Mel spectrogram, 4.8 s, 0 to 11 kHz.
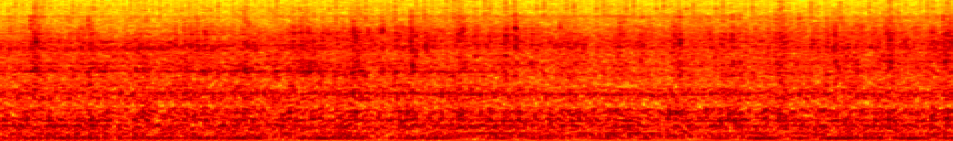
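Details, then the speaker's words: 2005 Pontiac Vibe with Toyota 1.8 engine, 250,000 miles, on cold start: steady idle under a bright, fast metallic clatter near the timing chain. Actuator or water pump suspected, unconfirmed; belt cracked. "Now it sounds like it's coming from under here where the timing chain is. You could hear the actuator on a cold start."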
